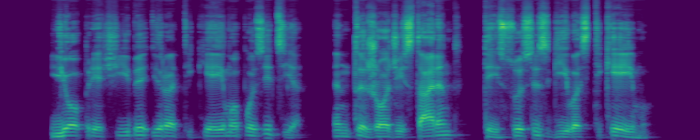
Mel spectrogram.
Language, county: Lithuanian, Kaunas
